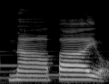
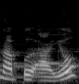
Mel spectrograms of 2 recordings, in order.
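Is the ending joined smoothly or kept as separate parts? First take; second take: joined; separate. First: The e vowel drops and the parts merge. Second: An e vowel is kept before a separate ayo. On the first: The speaker calls it right. "tetapi menjadi napayo" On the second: The speaker calls it wrong. "Bukan nape ayo ya"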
